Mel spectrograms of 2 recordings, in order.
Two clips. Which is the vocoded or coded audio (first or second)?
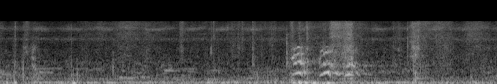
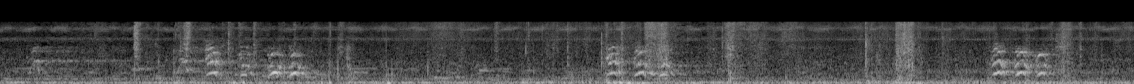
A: first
